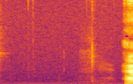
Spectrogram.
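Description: Near silence with a few faint clicks during a pause in talk. A woman's voice starts again near the end.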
